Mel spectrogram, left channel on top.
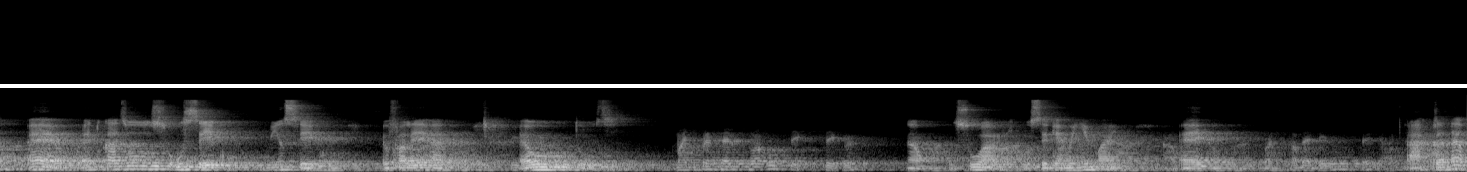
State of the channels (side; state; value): left; silent; digital silence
